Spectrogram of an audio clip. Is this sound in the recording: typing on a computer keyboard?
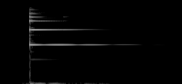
no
